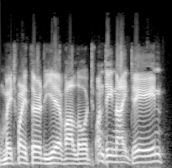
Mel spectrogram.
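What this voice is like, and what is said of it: Deliberately bad British accent. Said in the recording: “trying for a very terrible British accent ... trying to intentionally be bad”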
